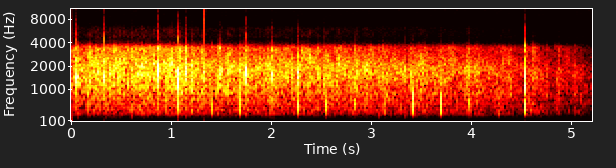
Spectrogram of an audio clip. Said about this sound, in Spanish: Pero bienvenida a ese daño del sueño, del sueño, y démosle un aplauso a los soldados y policías de la patria.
